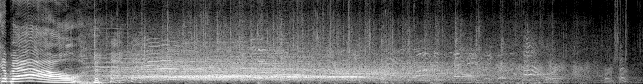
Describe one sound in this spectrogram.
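An audience claps and cheers.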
